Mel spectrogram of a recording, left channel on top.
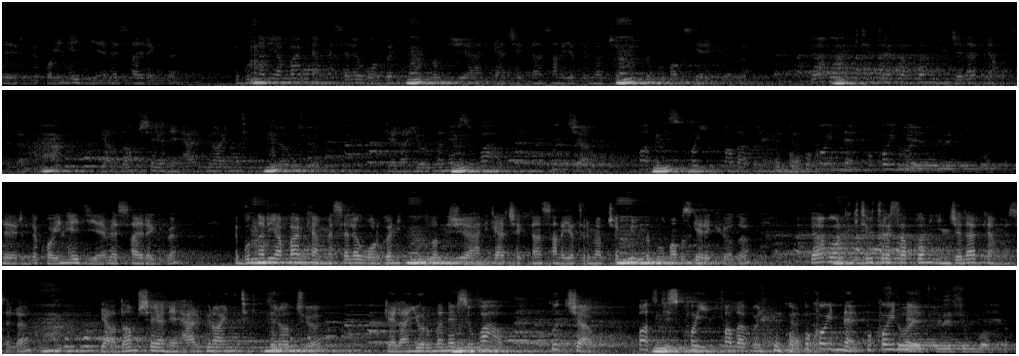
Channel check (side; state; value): left; quieter; 8.5 dB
